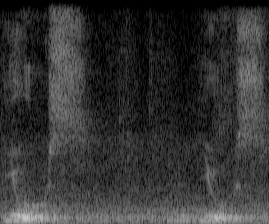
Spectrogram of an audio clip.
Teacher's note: with a long vowel and then an S, people will probably think you're saying use with a Z. If you say use, used with a short one and a Z, they'll probably think you're trying to say the noun, which should have an S.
